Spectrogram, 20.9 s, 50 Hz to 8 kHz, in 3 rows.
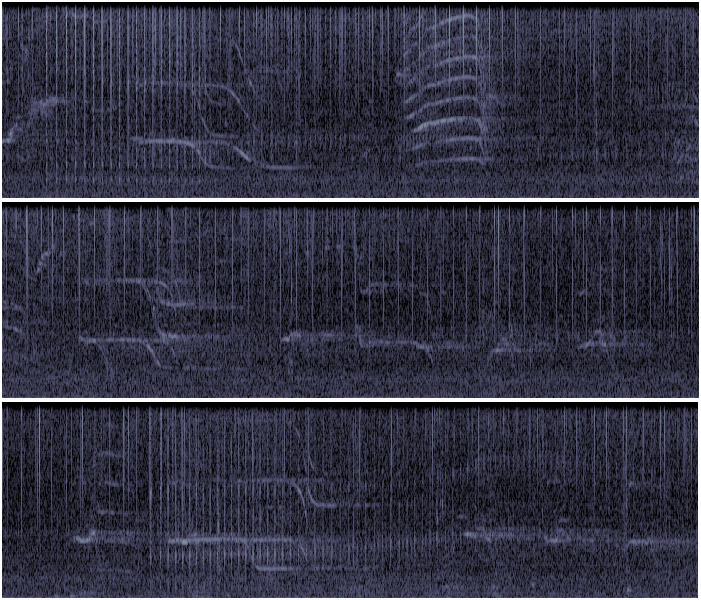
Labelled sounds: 1.3	3.1	killer whale, southern Alaska resident, 0.97 to 6.7 kHz
4.0	4.9	killer whale, southern Alaska resident, 1.0 to 8.0 kHz
6.7	7.3	killer whale, southern Alaska resident, 2.2 to 6.6 kHz
7.7	9.5	killer whale, southern Alaska resident, 1.1 to 5.2 kHz
14.8	17.8	killer whale, southern Alaska resident, 0.83 to 7.7 kHz
18.6	19.0	killer whale, southern Alaska resident, 2.0 to 6.0 kHz
19.3	19.8	killer whale, southern Alaska resident, 1.7 to 5.3 kHz
20.1	20.6	killer whale, southern Alaska resident, 1.8 to 4.8 kHz

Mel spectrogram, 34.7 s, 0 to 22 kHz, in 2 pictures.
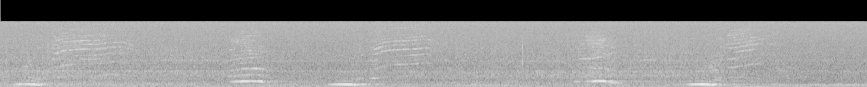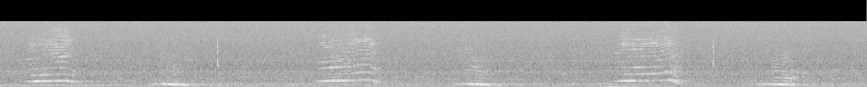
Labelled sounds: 1.1	2.4	humpback whale, 0.93 to 4.1 kHz
4.7	5.3	humpback whale, 0.80 to 0.93 kHz
7.4	8.6	humpback whale, 0.99 to 6.0 kHz
11.6	11.8	humpback whale, 1.3 to 1.4 kHz
14.5	15.2	humpback whale, 0.90 to 5.5 kHz
18.1	18.8	humpback whale, 1.2 to 3.9 kHz
23.7	24.8	humpback whale, 0.83 to 3.6 kHz
29.7	30.6	humpback whale, 0.86 to 3.5 kHz

